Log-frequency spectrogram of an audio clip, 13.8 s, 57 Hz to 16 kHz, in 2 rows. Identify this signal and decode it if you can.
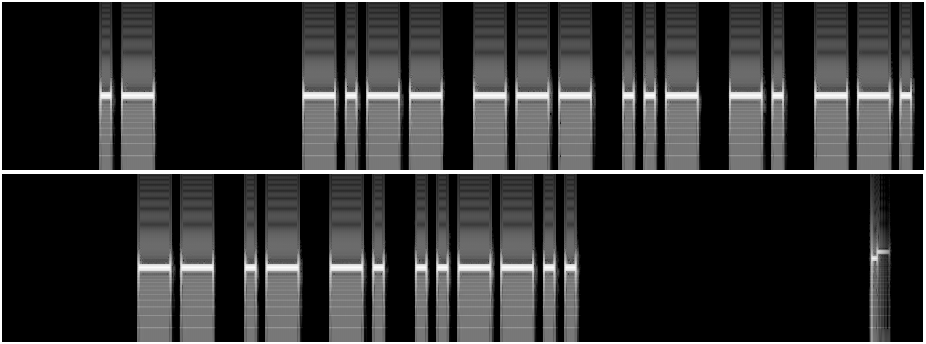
Morse code, heard as a keyed tone, about 15 wpm, 700 Hz. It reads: A YOUNG MAN?
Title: 2x Word-Spacing - Sentences from Top 400 Words - 15wpm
